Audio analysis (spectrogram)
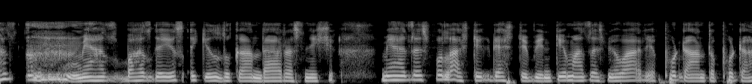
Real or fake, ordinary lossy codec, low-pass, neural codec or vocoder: real; none; none; none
